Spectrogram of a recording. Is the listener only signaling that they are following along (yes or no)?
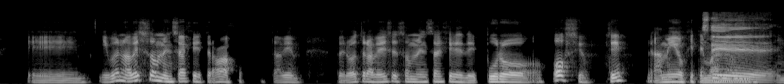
yes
